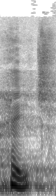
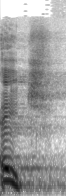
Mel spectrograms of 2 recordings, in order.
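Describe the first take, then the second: First: The letter is said the Australian way. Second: The letter is said in the speaker's usual way.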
